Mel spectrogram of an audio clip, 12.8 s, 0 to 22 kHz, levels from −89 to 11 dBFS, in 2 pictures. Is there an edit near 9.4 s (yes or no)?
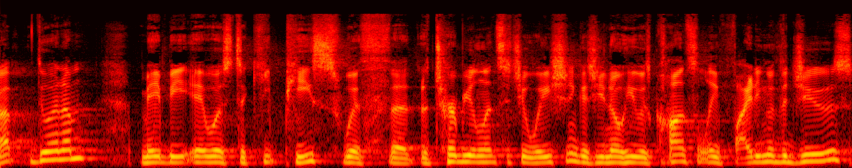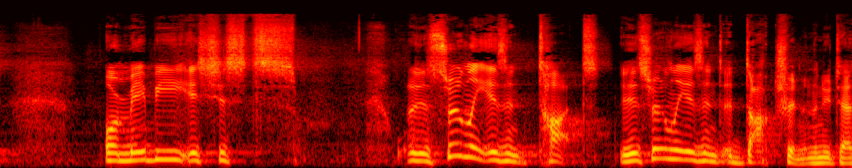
yes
